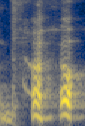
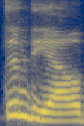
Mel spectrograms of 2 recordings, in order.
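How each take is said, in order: First: The name is said in a shortened form. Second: The name is said in its full form. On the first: This is the simpler form most people use. "a lot of people say Dindal, so I just say" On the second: This is the name's own pronunciation. "It's um it's Dindial"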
